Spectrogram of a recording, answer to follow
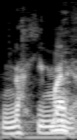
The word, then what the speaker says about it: Nahimanya: Nahimanya is a very We pronounce it Nahimanya.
